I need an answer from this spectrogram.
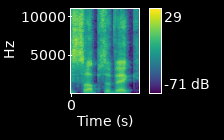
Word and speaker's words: Slepcevic: look up that interview, Slepcevic, as it's pronounced the English way.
